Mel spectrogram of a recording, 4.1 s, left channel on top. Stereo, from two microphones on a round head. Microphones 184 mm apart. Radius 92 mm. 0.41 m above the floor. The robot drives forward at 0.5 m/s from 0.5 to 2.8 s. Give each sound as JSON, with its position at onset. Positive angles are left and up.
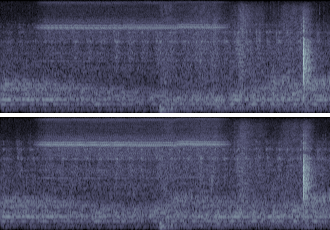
{"t": 2.0, "sound": "footsteps", "side_deg": 5, "distance_m": 1.6}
